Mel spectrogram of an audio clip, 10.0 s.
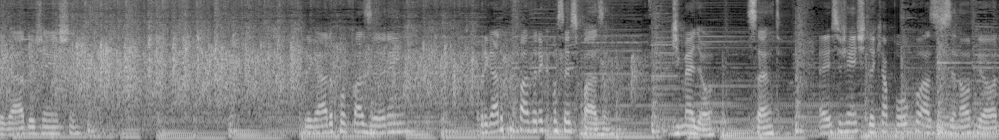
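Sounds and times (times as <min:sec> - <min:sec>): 
speech: 0:00.0 - 0:01.3, 0:02.3 - 0:09.9
audience applause: 0:00.0 - 0:06.6.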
